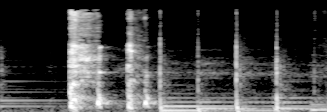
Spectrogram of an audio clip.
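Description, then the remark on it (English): A fit of coughing after choking on saliva, two harsh wet coughs followed by a string of shorter, sharper hacks spaced roughly evenly, like someone choking and clearing their throat. “I tricked in my spit for a minute there.”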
